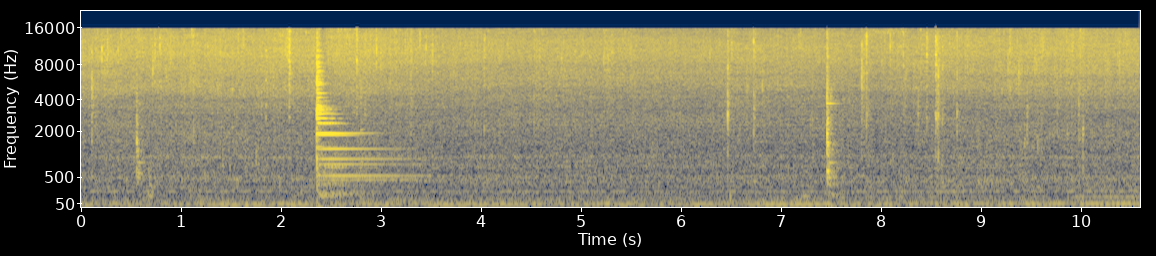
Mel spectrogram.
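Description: Chopped onions and garlic sizzling gently in a hot enamelled cast-iron Dutch oven. A little over two seconds in comes a single sharp metal clink that rings for about a second, and a fainter click follows later.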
